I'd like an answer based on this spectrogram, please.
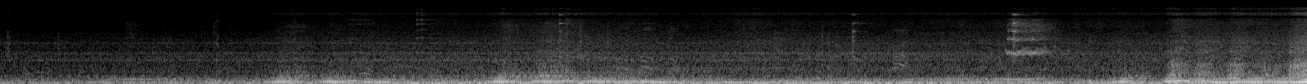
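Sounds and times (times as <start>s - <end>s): off-road vehicle engine revving: 2.6s - 13.0s.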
